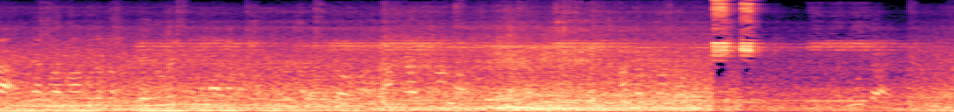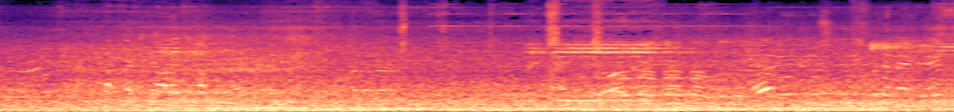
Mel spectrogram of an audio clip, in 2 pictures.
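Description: Busy street ambience: road traffic running with a steady low rumble under the voices of a crowd, and a short vehicle horn toot about eleven seconds in. Two sharp knocks land just past the five-second mark, the loudest thing here.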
